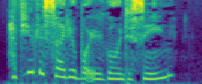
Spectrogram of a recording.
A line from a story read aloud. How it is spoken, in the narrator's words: Heather giggled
